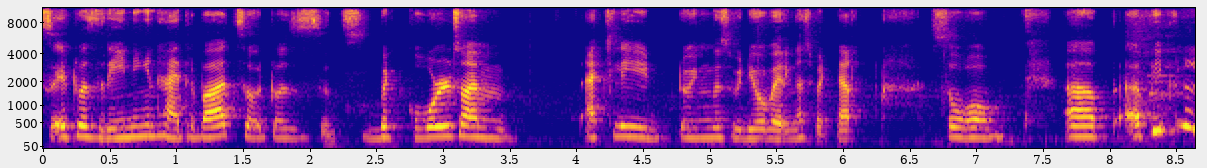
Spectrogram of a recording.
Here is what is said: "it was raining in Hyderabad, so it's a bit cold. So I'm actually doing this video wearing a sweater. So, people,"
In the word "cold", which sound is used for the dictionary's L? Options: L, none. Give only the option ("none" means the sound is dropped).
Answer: L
